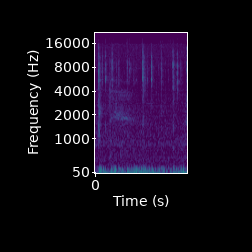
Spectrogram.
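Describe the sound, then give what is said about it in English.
Rapid typing on a computer keyboard, a dense run of quick clicks and taps with a steady, slightly uneven rhythm throughout, with no talking. “So we need somebody to do the typing.”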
